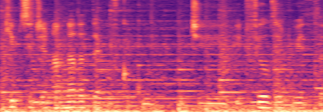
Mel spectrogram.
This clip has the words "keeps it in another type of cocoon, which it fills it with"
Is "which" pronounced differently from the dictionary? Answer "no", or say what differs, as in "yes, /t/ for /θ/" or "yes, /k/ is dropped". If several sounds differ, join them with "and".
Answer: yes, /tʃ/ is dropped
